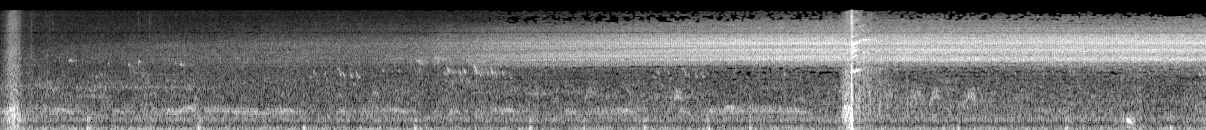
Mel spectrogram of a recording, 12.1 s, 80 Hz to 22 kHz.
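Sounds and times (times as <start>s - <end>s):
high-pitched insect chorus: 0.6s - 12.0s
golf club striking ball: 8.4s - 9.6s.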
